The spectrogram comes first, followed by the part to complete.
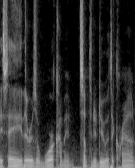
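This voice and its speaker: A man puts on a gravelly character voice, fairly low in pitch. He rattles along at a very fast pace in a flat monotone. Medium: game stream. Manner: terse, wry.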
